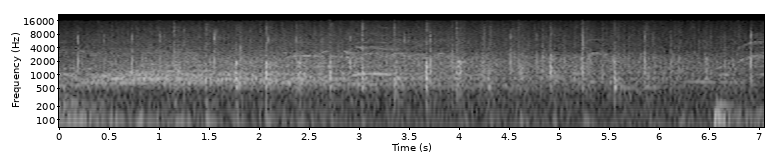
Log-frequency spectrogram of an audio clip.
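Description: An audience bursts into sustained applause, dense overlapping claps at steady loudness for several seconds, thinning slightly toward the end.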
